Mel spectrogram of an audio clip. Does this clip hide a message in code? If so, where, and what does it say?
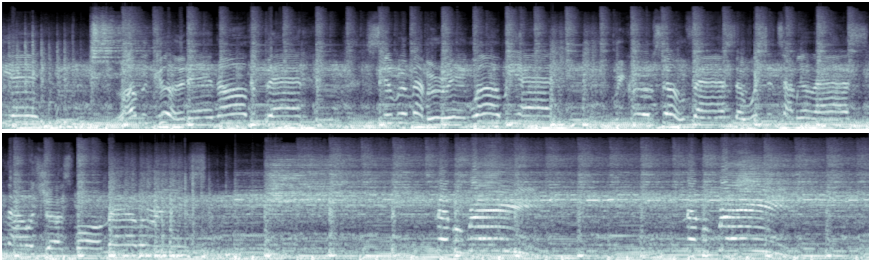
No.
